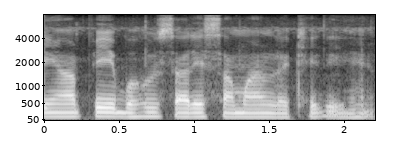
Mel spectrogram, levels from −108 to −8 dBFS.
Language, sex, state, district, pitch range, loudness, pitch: Hindi, male, Jharkhand, Deoghar, 115-120 Hz, -16 LUFS, 120 Hz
